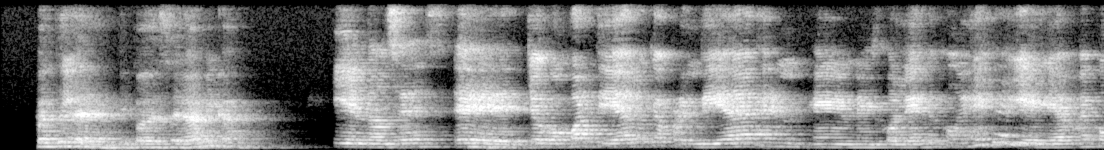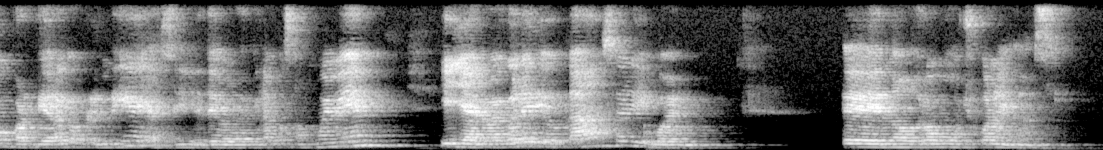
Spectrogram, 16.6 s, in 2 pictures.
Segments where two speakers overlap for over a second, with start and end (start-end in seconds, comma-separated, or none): none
